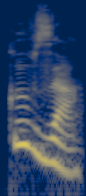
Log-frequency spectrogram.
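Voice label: "кывза", Komi, female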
